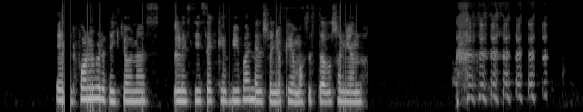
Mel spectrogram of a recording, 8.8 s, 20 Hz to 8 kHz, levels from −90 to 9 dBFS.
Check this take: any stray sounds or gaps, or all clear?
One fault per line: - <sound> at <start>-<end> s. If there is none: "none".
- dropout at 1.0-1.1 s
- laugh at 6.8-8.3 s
